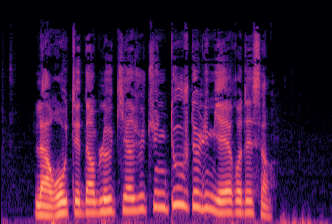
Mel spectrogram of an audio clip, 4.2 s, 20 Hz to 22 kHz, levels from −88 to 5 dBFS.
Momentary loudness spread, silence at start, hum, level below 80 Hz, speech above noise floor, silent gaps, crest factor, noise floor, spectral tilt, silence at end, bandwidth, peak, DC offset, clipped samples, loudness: 8 LU; 0.45 s; none; -44 dBFS; 23 dB; none; 16 dB; -39 dBFS; -5.5 dB/octave; 0.25 s; 14.5 kHz; -2 dBFS; under 0.1%; under 0.1%; -17 LUFS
